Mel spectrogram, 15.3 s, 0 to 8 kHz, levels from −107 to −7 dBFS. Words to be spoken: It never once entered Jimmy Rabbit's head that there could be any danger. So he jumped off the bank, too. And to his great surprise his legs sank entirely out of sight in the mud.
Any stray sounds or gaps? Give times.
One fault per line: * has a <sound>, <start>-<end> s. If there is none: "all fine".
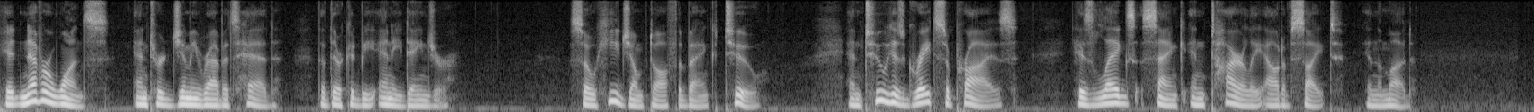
all fine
